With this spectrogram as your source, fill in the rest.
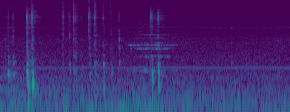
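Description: Computer keyboard keys typed in short bursts of clicks, a few quick presses then a pause and another cluster, close and fairly quiet, during a Docker container command-line session.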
